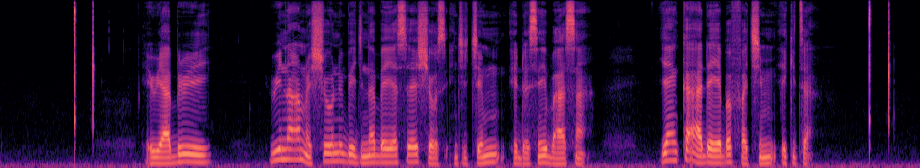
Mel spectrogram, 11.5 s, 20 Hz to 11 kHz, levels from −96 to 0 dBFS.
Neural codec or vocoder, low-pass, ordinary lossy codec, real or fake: none; none; none; real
